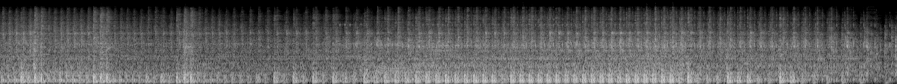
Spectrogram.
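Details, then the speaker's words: 1969 Briggs and Stratton Model 17 vertical-shaft 7 hp single-cylinder engine, warmed up and run at 3,600 rpm measured with an inductive tachometer: a steady, even beat with no rattle or connecting-rod knock and very little smoke, so it sounds good. "I put this little inductive tachometer up to it and wound it up to 3,600 RPM, and motor sounds good."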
